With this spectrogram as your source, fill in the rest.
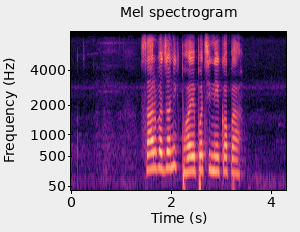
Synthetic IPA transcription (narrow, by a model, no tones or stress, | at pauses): sarbʌd͡zʌnikbʱʌepʌt͡sʰinekʌpa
